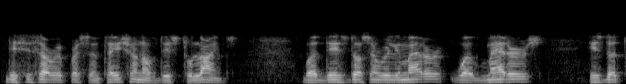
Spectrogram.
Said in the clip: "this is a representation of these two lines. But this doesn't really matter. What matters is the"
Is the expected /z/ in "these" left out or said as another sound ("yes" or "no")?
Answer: yes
